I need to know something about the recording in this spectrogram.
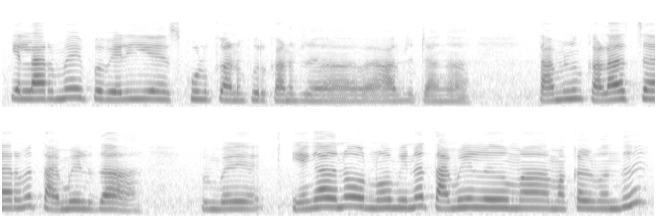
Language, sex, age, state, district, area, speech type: Tamil, female, 45-60, Tamil Nadu, Coimbatore, rural, spontaneous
